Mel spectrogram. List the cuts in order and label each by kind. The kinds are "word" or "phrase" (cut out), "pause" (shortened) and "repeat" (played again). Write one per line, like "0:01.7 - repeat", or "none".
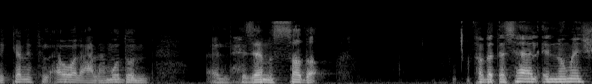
none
